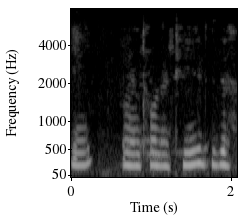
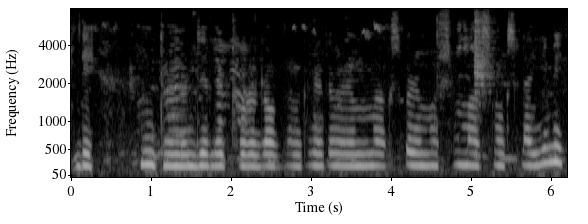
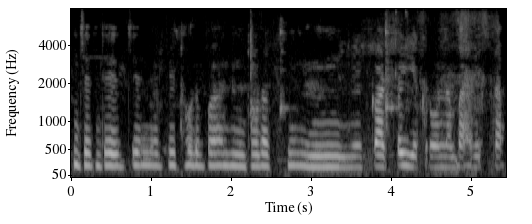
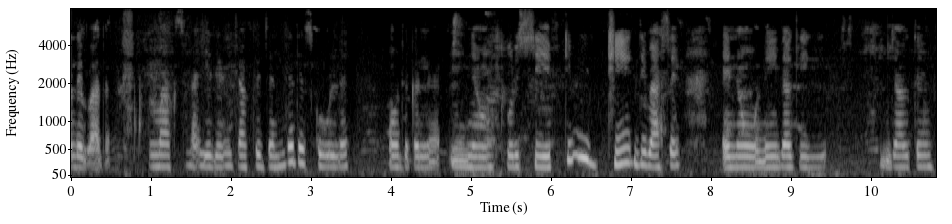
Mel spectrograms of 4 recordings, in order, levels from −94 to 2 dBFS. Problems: background sounds at intervals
